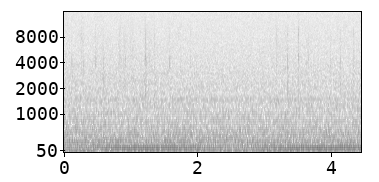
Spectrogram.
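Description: Steady low electrical hum and hiss of room noise, with a few faint soft dabs from a paintbrush mixing acrylic paint on a palette.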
